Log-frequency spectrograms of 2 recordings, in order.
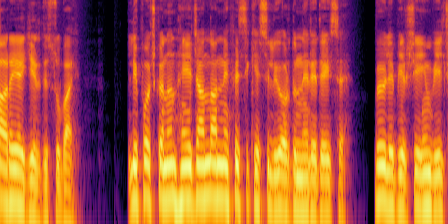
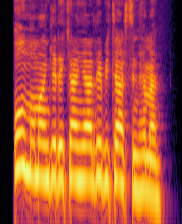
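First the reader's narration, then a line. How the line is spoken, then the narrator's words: Shouted. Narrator (Turkish): diye bağırdı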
